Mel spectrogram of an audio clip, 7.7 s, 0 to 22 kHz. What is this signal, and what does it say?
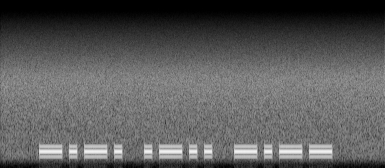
Morse code, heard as a keyed tone, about 8 wpm, 400 Hz, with a squelch burst at the end. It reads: CLY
